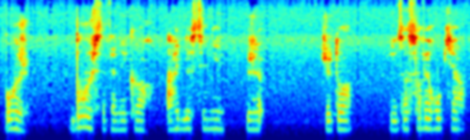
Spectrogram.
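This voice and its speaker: A man's voice: fairly high pitch, monotone, a little slow, bright, forceful tone. A man voicing a determined teenage swordsman hero, reading game dialogue aloud in a plain, earnest way, on a lo-fi recording. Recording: lo-fi with faint hiss.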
